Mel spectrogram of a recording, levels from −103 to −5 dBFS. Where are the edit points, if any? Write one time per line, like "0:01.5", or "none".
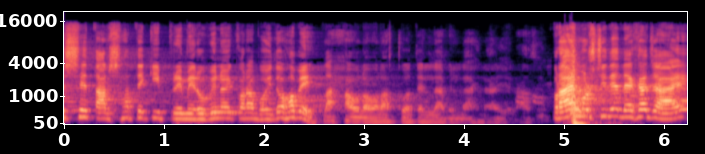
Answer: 0:02.6
0:04.8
